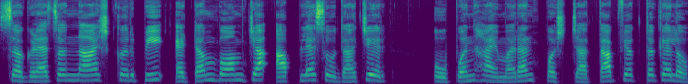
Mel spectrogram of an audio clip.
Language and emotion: Goan Konkani, sad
